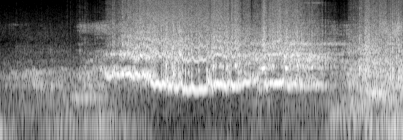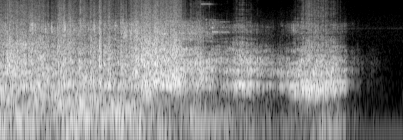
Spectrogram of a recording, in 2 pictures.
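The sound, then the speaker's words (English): A car brakes hard at red lights, its tires skidding in a loud, harsh screech that lasts about five seconds before cutting off abruptly into quiet. “Hey! Brake! The lights are red! Brake!”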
